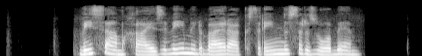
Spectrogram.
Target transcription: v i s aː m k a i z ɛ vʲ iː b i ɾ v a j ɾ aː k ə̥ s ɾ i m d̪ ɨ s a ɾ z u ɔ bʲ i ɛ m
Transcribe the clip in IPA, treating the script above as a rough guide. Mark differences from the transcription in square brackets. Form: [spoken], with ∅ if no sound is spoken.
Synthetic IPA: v i s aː m [x] a [j] z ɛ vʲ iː [m] i ɾ v a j ɾ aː k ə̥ s ɾ i [n] d̪ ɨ s a ɾ z u ɔ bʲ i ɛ m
